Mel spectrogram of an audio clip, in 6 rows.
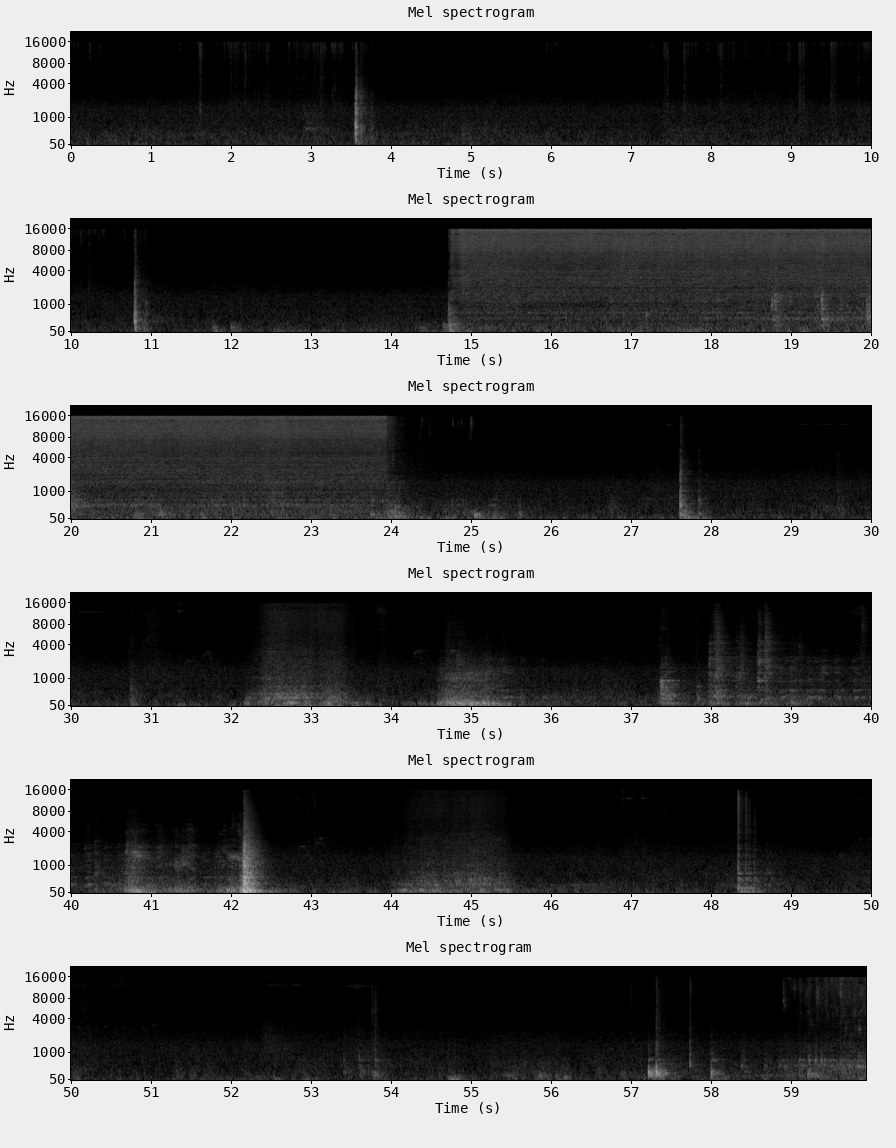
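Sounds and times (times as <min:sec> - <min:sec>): tap water running into a bowl: 0:14.8 - 0:24.2, 0:58.8 - 0:59.9.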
